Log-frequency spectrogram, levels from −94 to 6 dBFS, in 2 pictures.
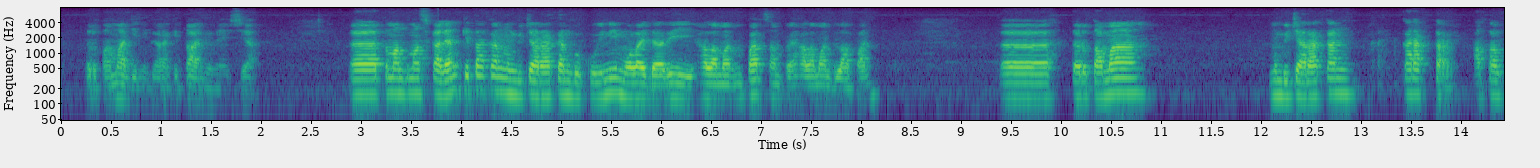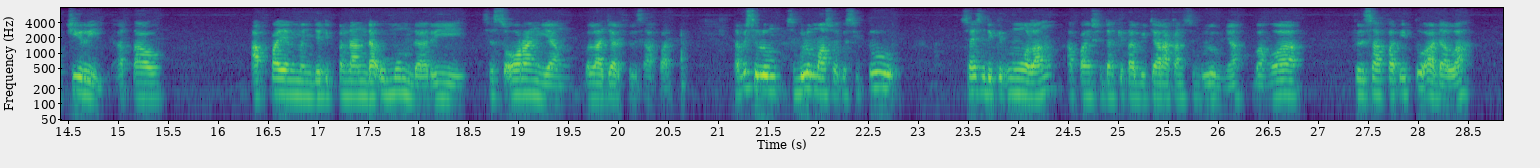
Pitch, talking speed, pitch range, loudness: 145 Hz, 110 wpm, 130-160 Hz, -20 LUFS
